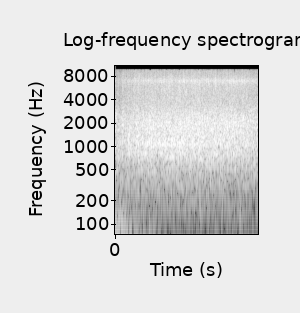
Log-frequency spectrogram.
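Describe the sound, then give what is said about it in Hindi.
Steady, dense applause sound effect, added by the show's recordist, from many hands, a continuous clattering wash of claps at an even level throughout, with no voices over it. “देखिए ये तालियां भी यहाँ जॉन ही ने खुद लगा दी, मगर बहनों भाइयों तालियां जायज हैं जॉन के लिए भी और नजमा के लिए भी।”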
